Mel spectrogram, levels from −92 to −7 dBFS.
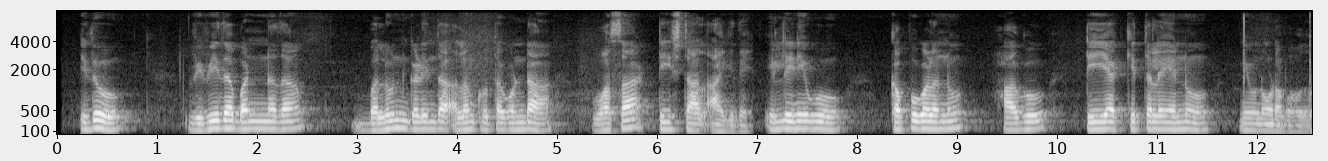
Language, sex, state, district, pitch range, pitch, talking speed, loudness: Kannada, male, Karnataka, Dharwad, 120-135 Hz, 130 Hz, 95 wpm, -20 LUFS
